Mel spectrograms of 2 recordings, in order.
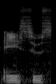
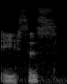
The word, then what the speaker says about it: Asus: Yes, everybody is so surprised when they learn it's pronounced Asus and not Asus.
